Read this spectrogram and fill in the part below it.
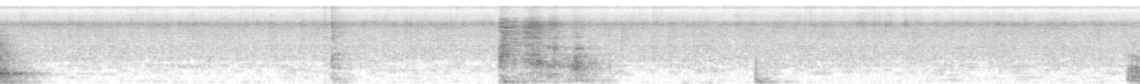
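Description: Liver frying in hot oil in an Egyptian home kitchen, a steady close sizzle with a few louder bursts of crackle and stirring partway through, no talk.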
